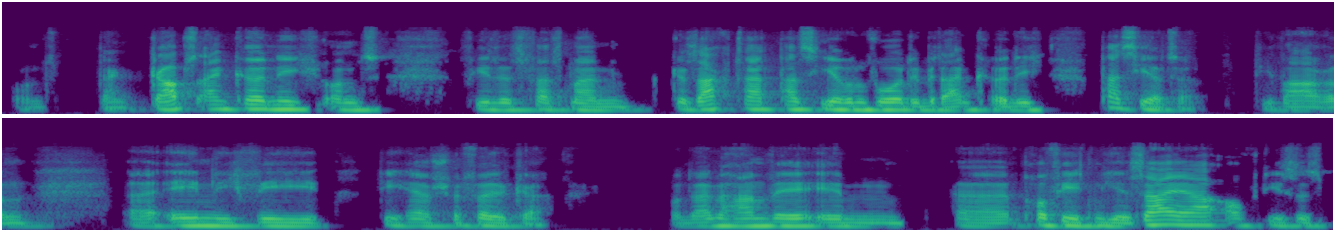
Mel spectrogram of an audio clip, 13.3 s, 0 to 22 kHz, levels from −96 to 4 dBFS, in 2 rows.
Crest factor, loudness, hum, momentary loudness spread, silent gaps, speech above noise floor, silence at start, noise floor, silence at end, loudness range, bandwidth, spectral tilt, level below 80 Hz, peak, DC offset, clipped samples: 20 dB; -30 LUFS; none; 15 LU; none; 42 dB; 0.05 s; -71 dBFS; 0.05 s; 3 LU; 9.8 kHz; -6 dB/octave; -68 dBFS; -10 dBFS; under 0.1%; under 0.1%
